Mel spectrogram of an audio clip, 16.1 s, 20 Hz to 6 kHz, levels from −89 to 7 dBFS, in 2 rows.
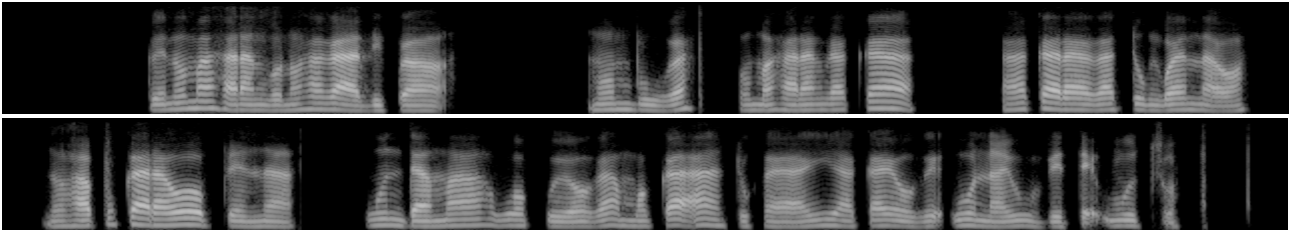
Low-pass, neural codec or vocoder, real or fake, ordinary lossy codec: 5.4 kHz; autoencoder, 48 kHz, 32 numbers a frame, DAC-VAE, trained on Japanese speech; fake; Opus, 24 kbps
